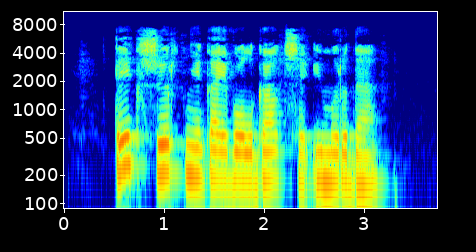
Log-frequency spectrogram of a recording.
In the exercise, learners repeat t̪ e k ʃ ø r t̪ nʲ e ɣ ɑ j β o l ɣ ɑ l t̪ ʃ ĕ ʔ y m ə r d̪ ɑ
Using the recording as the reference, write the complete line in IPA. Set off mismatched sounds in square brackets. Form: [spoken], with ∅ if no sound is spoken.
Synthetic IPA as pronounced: t̪ e k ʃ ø r t̪ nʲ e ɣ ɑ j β o l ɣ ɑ l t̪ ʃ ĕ ʔ y m ə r d̪ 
